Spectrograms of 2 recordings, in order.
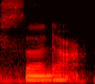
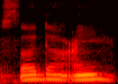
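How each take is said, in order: First: The word ends on a bare consonant. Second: The word ends with a short vowel. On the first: The speaker calls it right. "Karena dua huruf dimatikan" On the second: The speaker calls it wrong.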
